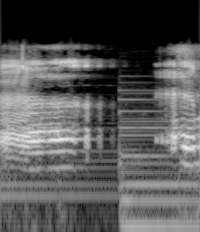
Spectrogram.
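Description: A song: a singer holds a long wavering note that breaks off about a second in, then steady instrumental accompaniment plays before the voice comes back near the end.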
